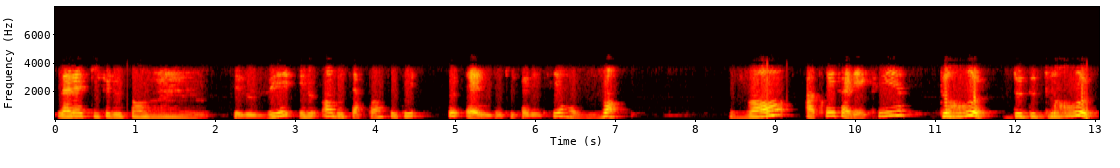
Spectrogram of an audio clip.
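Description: Woman teacher, slow unhurried pace, spells out each sound, patient, tinny phone-like sound. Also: mid-range voice, lively intonation. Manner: sounds out words syllable by syllable, stressing each sound; patient, checks in with the pupils. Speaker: primary school teacher. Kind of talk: recorded dictation correction for young pupils.

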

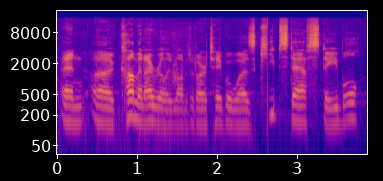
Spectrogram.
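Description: A man's voice: a little high, moderate pace, slight background noise. A man giving conversational remarks as a panelist at a meeting, with frequent fillers. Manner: conversational, fills with "you know" and "um".

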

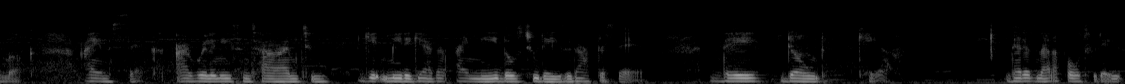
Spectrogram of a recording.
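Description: A woman in her forties, a vlogger, speaks in a rumbling low, gravelly voice with a dark, slightly rough tone, and the sound is lo-fi. She's congested and sniffling as she talks casually to camera into a phone held close. Blunt and indignant, she addresses her viewers directly to warn them about a company.

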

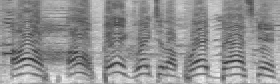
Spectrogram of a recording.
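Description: A man calling wrestling moves in animated, indignant play-by-play. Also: extremely high pitch, unhurried, background noise. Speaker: wrestling commentator. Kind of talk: play-by-play commentary.

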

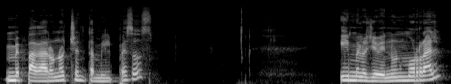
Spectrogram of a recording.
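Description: At a moderate pace, a man in his late twenties from Tijuana tells animated stories in a northern Mexican accent during a casual interview where he's the guest. He often shifts into high voices to imitate the people in them.

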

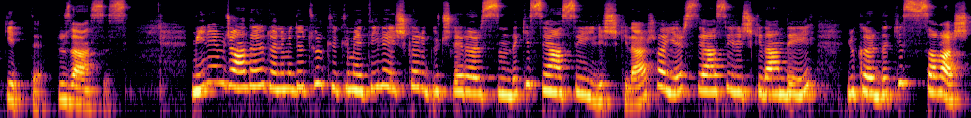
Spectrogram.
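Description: A woman's voice: high-pitched, a bit bright. A woman teacher walking students through exam questions, explaining step by step and answering her own questions. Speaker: history teacher. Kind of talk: exam question walkthrough lesson.

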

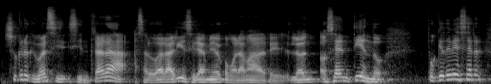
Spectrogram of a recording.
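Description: Fast-talking Argentine man, gossipy. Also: mid-range voice, faint music behind. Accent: Rioplatense Argentine Spanish. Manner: fast, excitable, gossipy, chatty with viewers. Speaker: content creator reacting to a reality show. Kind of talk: casual reaction commentary.

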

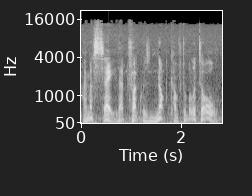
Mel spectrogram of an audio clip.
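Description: Brief: courteous little engine, eager to help, mid-pitched as a man narrator puts him on for a storybook. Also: very animated, moderate pace, a bit bright, a little hiss or hum. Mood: chatty. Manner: courteous, chatty. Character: polite little male steam engine, eager.

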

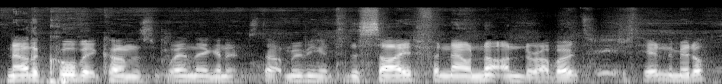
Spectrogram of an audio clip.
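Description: Filming himself with a handheld action camera at arm's length in a boatyard, a thirtysomething vlogger casually talks through restoring his sailboat. His voice is medium-pitched and brisk, and he comes across as chatty and excitable, thinking aloud.

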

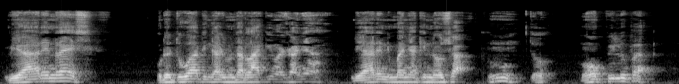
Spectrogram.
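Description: A man's voice: lowish voice, steady tone, moderate pace. A middle-aged man from Indonesia, ranting and mocking in casual political commentary. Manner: mocking, sarcastic, jeering.

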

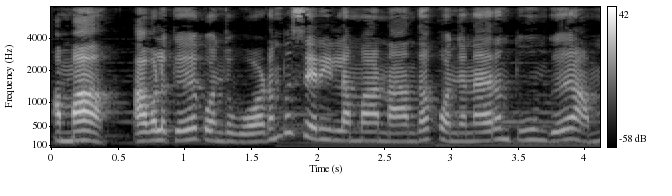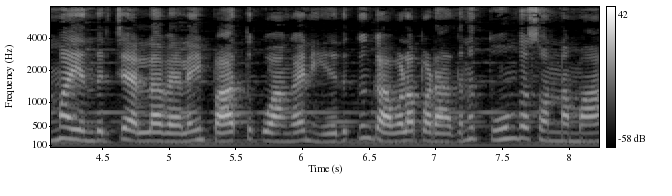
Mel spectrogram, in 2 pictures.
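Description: A voice actor playing a young husband and son in a cartoon, pleading with his mother to calm down. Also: medium pitch, soft background music, close to an everyday voice. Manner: pleading, fast. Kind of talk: cartoon voice acting.

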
